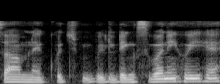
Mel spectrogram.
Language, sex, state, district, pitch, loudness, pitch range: Hindi, male, Himachal Pradesh, Shimla, 115 Hz, -16 LUFS, 105-140 Hz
